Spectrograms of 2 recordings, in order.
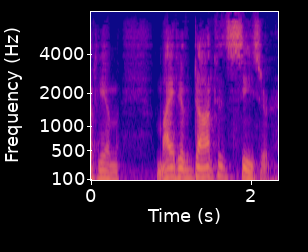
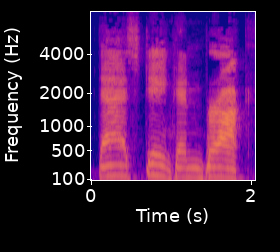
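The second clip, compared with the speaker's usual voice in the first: slow, louder outburst of disgust; indignant curse; 4 semitones higher, 6 dB louder, much slower than usual. Acted. Allan on reading the letter, indignant drawn-out curse. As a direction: draw the insult out, higher and loud.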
